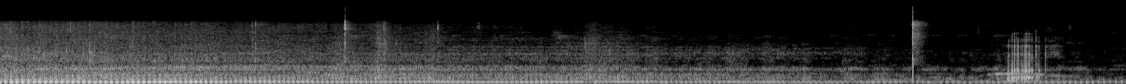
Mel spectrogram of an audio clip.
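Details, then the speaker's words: Yamaha Mio 125 FI scooter idling after repair of hesitation, bucking and power loss after full throttle at low revs (weak fuel pump suspected): steady low putter easing quieter with a few sharp clicks; normal idle after reassembly. "Semuanya kembali normal, teman-teman. Sepeda ini sudah kembali normal, teman-teman."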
